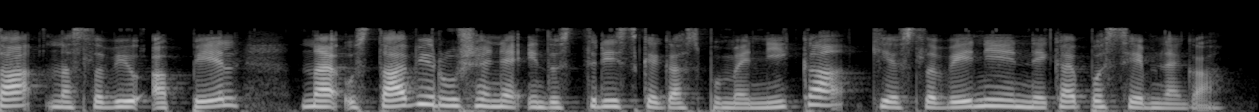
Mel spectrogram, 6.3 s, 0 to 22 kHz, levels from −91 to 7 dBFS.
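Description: No technical faults can be heard in the speech; it carries the band limit of a wideband Bluetooth headset link, consistent with the mSBC codec, with nothing above about 7.7 kHz and only a light grainy texture from the coding.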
